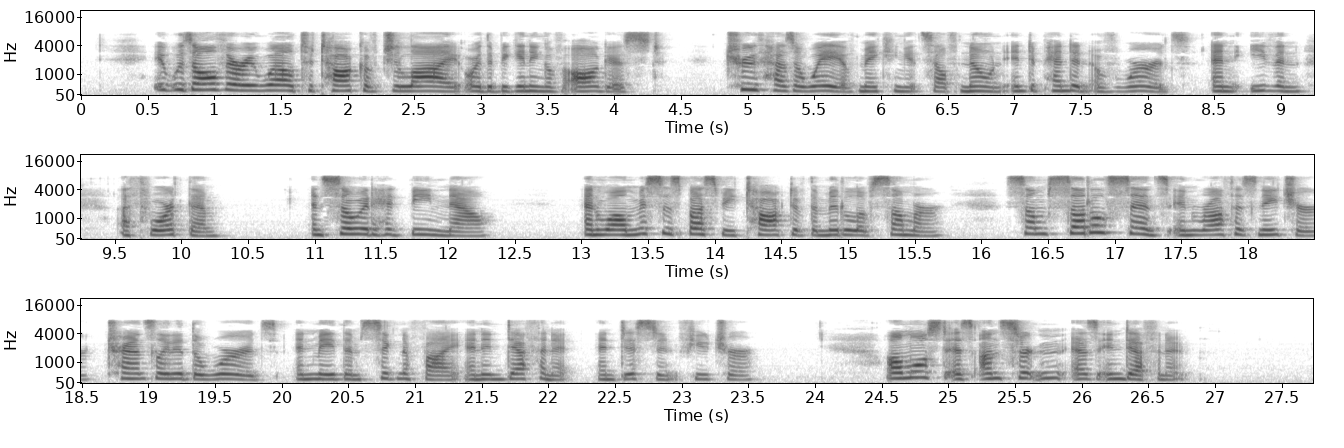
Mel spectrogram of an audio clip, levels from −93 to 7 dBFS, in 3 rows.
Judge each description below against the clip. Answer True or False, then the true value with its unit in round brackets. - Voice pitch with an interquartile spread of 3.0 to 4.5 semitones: False (2.6 semitones)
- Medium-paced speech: True (145 wpm)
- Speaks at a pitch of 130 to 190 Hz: False (225 Hz)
